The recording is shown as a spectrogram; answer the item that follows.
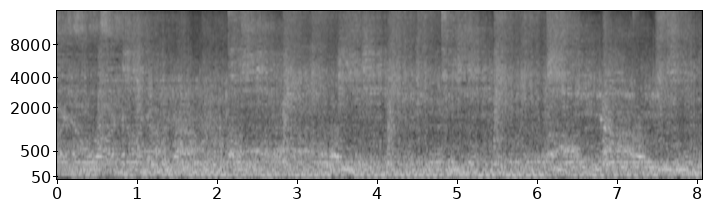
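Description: A death metal band playing live at full volume: distorted electric guitar and bass over fast drumming, a dense, steady wall of sound with no break.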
